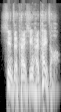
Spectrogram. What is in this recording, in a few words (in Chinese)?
levelup, zh-hant; cookie run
